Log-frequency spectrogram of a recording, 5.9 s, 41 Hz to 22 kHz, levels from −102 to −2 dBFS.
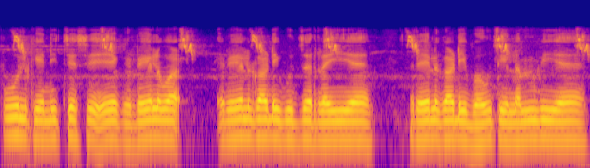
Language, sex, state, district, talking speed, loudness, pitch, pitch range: Hindi, male, Rajasthan, Bikaner, 160 wpm, -15 LUFS, 120 Hz, 115-125 Hz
